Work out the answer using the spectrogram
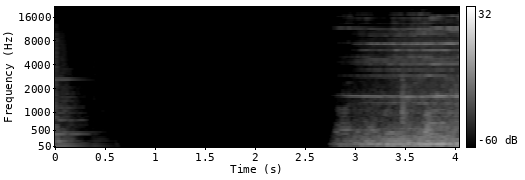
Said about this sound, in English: The office phones wouldn't stop ringing.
